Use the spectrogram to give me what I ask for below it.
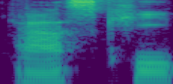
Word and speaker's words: ASCII: got creative uh there's a thing called ask key to art um that's spelled ascii um i forget what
